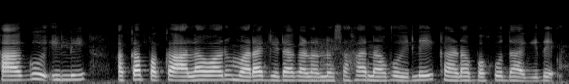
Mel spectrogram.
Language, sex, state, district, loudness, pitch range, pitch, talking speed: Kannada, female, Karnataka, Bangalore, -17 LUFS, 185-205 Hz, 195 Hz, 115 wpm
